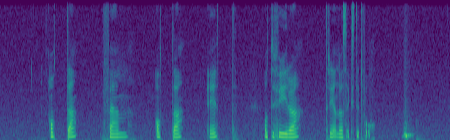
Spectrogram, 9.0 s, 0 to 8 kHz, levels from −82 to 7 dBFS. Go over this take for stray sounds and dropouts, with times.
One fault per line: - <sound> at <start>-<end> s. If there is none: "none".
- whoosh at 8.0-8.3 s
